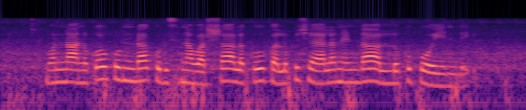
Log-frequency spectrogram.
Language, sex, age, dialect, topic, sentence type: Telugu, male, 41-45, Central/Coastal, agriculture, statement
